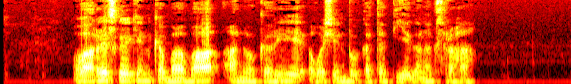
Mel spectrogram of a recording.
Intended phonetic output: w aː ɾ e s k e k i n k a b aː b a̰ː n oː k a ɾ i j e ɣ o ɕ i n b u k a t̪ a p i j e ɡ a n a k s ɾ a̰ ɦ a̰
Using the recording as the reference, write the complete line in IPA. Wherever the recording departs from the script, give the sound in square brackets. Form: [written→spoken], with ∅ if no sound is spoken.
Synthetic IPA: w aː ɾ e s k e k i n k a b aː b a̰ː n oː k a ɾ i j e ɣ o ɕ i n b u k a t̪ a p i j e ɡ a n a k s ɾ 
